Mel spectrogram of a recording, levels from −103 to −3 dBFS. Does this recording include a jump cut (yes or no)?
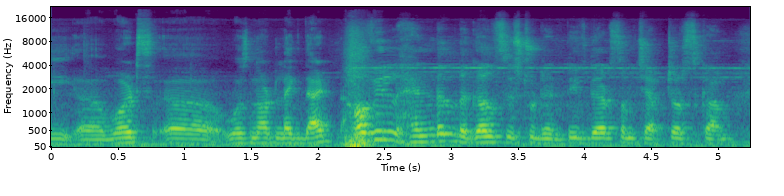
yes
